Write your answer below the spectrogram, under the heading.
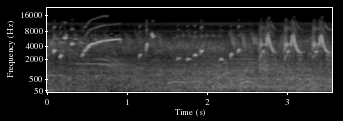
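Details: Linnet × goldfinch mule recorded in 2010: a bright upslurred whistle opens, then scattered soft high notes with pauses, ending in three loud, evenly spaced sharp chirps.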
